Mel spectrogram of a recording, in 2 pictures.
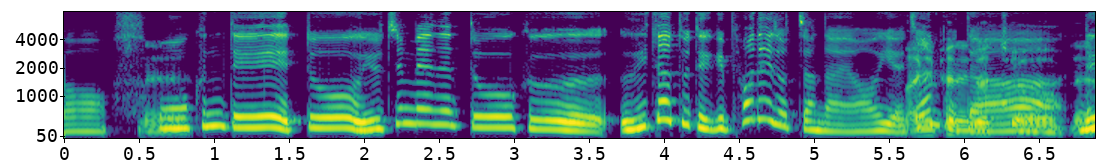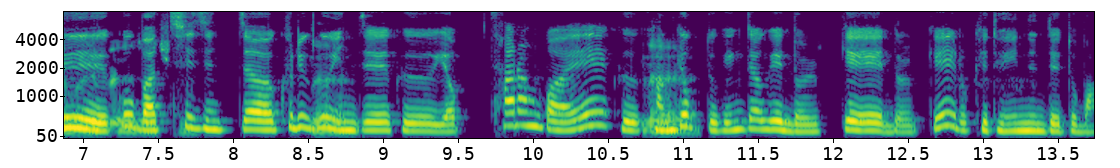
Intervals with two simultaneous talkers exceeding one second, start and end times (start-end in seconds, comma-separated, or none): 5.5-7.8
